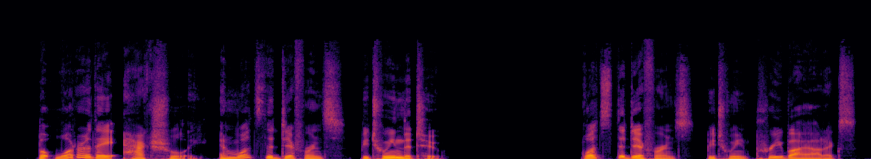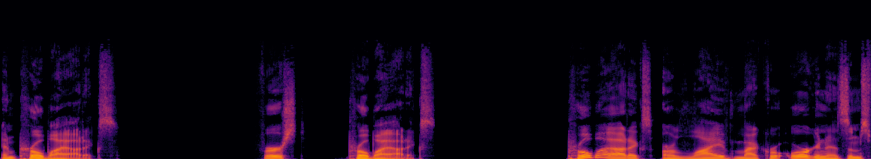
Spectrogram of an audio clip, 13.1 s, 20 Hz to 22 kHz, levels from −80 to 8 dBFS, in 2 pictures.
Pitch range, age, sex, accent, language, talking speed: 100-130 Hz, 30-49, male, American, English, 115 wpm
